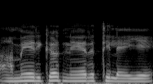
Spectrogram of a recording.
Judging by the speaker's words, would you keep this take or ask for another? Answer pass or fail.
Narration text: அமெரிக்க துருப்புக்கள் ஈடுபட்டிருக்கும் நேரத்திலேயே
fail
